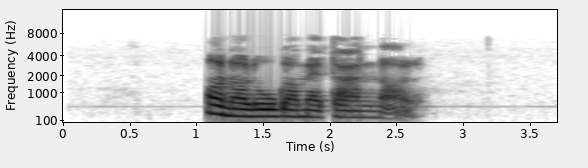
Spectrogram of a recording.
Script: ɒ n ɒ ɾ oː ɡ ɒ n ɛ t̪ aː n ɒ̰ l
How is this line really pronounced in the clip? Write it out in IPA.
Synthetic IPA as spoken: ɒ n ɒ l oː ɡ ɒ m ɛ t̪ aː nː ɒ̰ l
